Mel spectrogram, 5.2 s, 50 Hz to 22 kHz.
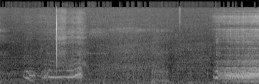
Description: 2yr. old Pug and 3 month old English Bulldog snoring.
